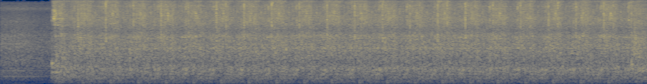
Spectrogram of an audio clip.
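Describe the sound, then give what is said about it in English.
An old shuttle loom weaving undyed thread for denim, a loud, dense mechanical clatter that starts abruptly and runs on steadily with a fast, regular beating rhythm. “to see the other older shuttle loom that's weaving just the undyed thread that will be used to make jeans for next year's summer collection.”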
